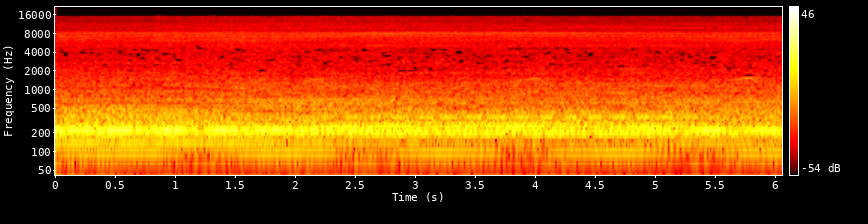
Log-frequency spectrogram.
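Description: Samsung AI Ecobubble 8 kg front-load washing machine in its final high-speed spin to wring the clothes dry, the drum spinning with a steady hum.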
